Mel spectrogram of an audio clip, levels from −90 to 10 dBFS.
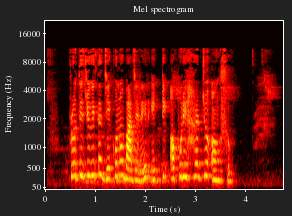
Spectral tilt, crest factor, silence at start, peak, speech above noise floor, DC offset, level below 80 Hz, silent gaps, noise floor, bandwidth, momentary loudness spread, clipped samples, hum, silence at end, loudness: -3.5 dB/octave; 22 dB; 0.5 s; 0 dBFS; 29 dB; under 0.1%; -66 dBFS; none; -50 dBFS; 11.5 kHz; 15 LU; under 0.1%; none; 0.25 s; -21 LUFS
